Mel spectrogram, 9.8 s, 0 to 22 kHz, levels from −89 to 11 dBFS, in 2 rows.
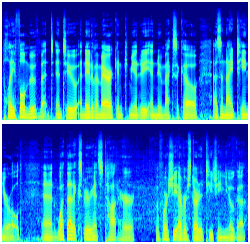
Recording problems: rain or running water; faint; throughout; 25 dB below the speech

